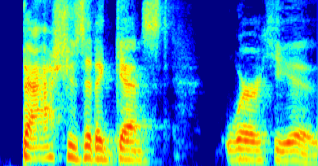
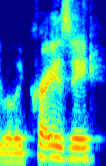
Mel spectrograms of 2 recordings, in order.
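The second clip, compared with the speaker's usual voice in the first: ordinary delivery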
